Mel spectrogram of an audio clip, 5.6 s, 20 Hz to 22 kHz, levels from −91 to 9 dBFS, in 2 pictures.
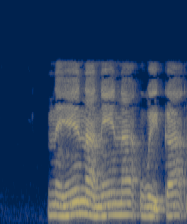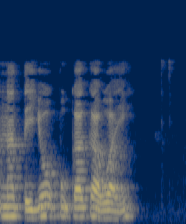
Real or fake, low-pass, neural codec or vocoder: real; 7.2 kHz; none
